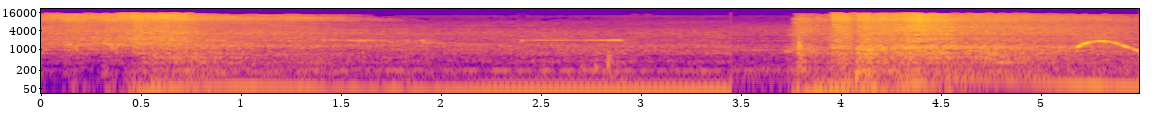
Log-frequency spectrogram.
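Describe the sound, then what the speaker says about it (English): A Subaru Impreza 2.5L engine with a dirty MAF sensor idles with a low rumble, briefly cuts out, then gives a sudden sharp intake backfire pop before settling back into a running drone. "That's like an intake backfire."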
